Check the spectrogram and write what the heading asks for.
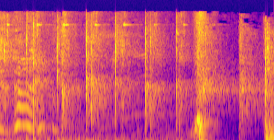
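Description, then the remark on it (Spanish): Short burst of applause: a steady, rhythmic run of sharp claps, about nine in two seconds, with voices talking faintly underneath at the start. “Un aplauso.”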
